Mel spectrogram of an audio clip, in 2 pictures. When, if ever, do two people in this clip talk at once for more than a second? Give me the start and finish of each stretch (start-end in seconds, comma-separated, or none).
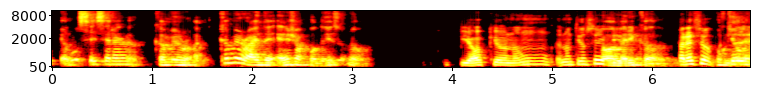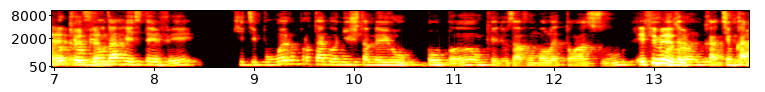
5.5-7.7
